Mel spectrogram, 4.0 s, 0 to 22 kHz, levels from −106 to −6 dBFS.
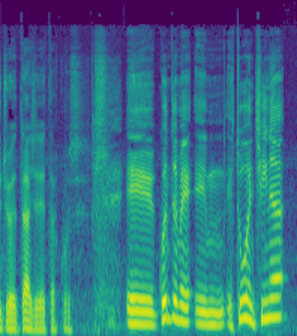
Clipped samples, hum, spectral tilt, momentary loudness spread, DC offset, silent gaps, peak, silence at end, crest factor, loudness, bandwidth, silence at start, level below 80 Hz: under 0.1%; none; -6.5 dB/octave; 19 LU; under 0.1%; none; 0 dBFS; 0.2 s; 16 dB; -16 LUFS; 15 kHz; 0 s; -44 dBFS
